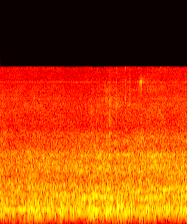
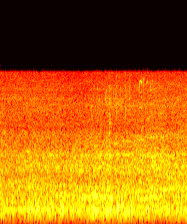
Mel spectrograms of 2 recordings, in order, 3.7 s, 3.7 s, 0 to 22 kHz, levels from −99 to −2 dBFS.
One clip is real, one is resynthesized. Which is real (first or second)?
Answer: second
